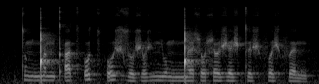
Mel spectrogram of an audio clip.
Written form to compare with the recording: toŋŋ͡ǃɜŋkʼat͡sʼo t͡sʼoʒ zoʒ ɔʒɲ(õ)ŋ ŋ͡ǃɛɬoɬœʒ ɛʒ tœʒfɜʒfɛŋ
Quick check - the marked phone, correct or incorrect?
incorrect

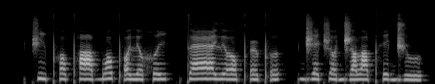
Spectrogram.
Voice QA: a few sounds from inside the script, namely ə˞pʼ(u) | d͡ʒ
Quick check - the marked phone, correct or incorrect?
incorrect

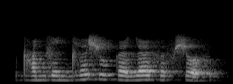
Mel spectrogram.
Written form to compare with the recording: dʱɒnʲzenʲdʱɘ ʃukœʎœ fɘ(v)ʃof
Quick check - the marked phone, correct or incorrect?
incorrect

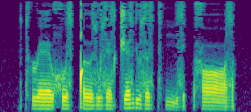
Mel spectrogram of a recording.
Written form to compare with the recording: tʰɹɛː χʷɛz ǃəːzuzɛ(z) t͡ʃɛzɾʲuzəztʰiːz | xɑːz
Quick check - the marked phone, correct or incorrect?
correct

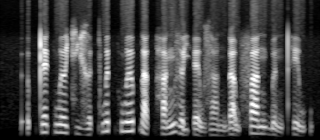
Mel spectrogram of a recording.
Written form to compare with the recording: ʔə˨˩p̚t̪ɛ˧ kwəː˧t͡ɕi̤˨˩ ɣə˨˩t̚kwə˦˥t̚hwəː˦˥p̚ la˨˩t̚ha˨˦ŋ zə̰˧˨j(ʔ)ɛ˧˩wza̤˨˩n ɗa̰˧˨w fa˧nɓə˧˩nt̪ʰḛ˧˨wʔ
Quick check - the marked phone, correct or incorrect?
correct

